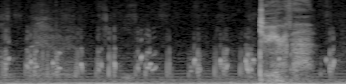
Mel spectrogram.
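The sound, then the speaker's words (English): A guinea pig squeaks in a steady run of short, high chirps, with a brief burst of scuffling movement partway through before the squeaking resumes. “You know, people are like, guinea pigs are so skittish and they, like, don't want to hang out.”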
